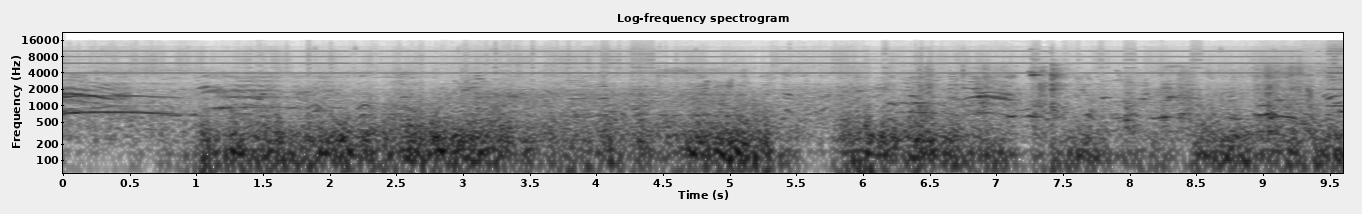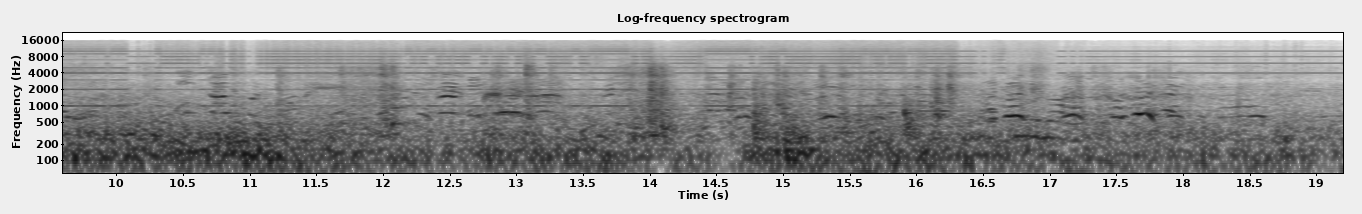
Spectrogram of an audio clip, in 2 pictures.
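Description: Wind buffets outdoors with a low rumble.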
